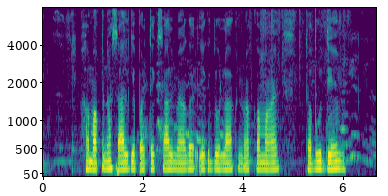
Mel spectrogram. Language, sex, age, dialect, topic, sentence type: Magahi, male, 18-24, Western, banking, question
